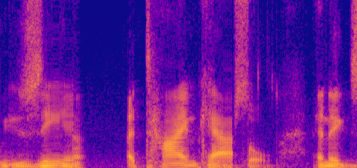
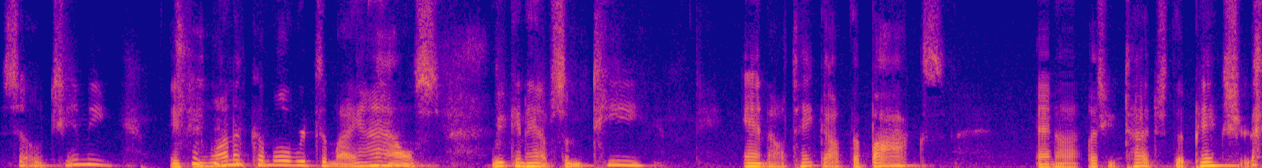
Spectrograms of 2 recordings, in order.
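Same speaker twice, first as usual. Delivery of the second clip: tiny, very high, small little-lady voice; 12 semitones higher than usual. Retelling what a woman on his show said to him: little Ann Druffel voice. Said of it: "in her little Ann Druffel voice".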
